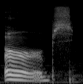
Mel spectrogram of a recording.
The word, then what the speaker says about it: herbs: I do um I do flip-flop between herbs and herbs. I am aware you're supposed to say herbs. Drop in the H.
